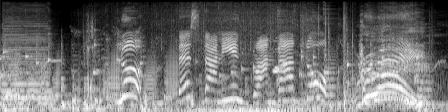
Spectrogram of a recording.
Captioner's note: horn blares; snorts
